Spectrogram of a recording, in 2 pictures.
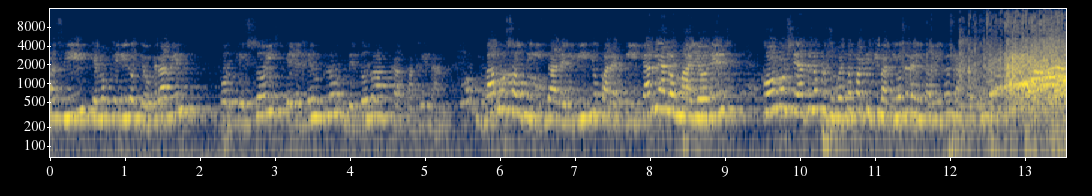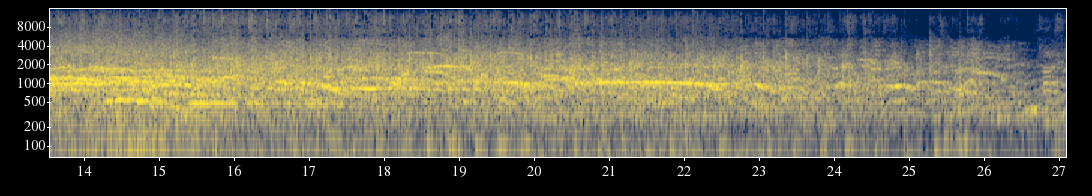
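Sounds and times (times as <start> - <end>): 
speech: 0.0 - 14.1
applause: 12.1 - 26.2
cheering: 12.4 - 27.0.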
